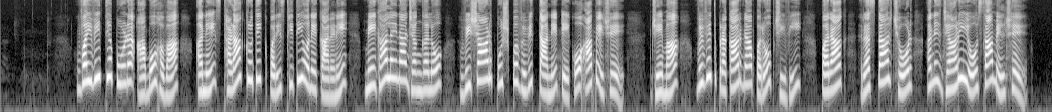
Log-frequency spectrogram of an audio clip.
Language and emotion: Gujarati, neutral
